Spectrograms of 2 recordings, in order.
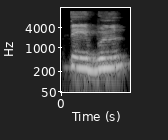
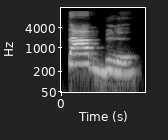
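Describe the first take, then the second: First: The a is not an open 'ah' sound. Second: The a is an open 'ah' vowel. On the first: The speaker calls it wrong. "never will it be" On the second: The speaker calls it right. "the sound is A"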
